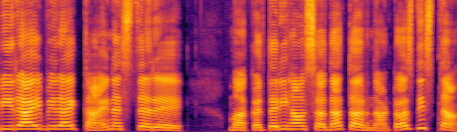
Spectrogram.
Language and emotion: Goan Konkani, happy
